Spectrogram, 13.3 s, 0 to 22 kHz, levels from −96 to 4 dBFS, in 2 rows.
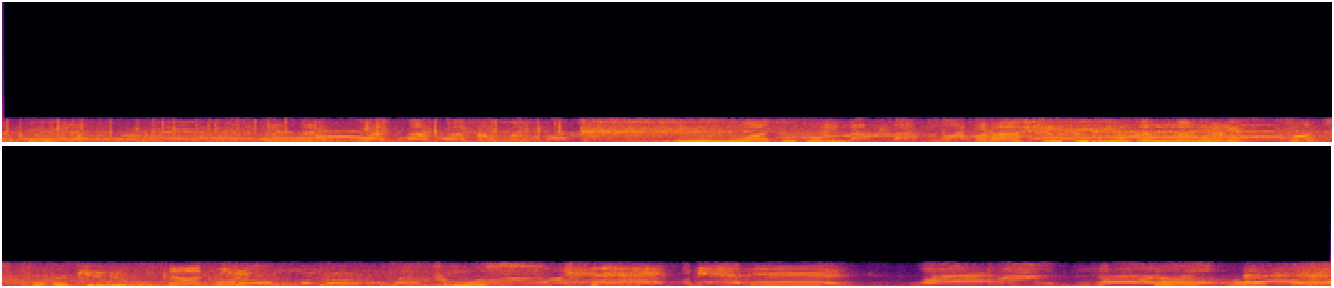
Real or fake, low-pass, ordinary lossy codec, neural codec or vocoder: fake; 3.6 kHz; none; codec, 16 kHz in and 24 kHz out, 1 kbps, XY-Tokenizer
